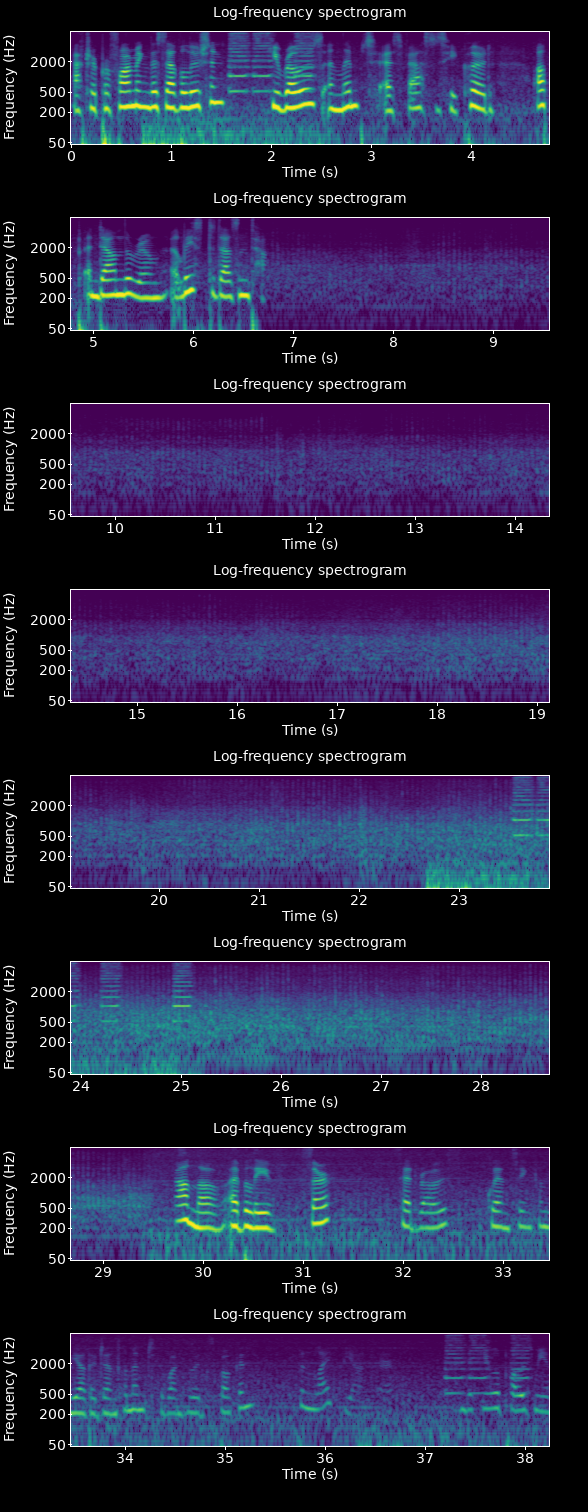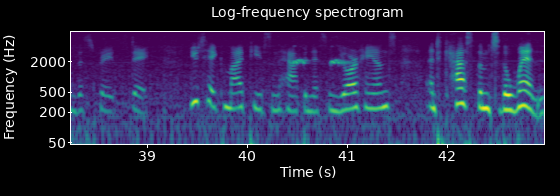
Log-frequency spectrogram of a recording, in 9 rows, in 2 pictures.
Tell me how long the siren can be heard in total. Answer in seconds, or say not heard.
not heard.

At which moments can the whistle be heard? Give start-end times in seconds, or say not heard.
40.5-41.1.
